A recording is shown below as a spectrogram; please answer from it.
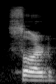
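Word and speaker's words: sword: जब W silent है स्वर्ड स्वर्ड means means तलवार एस डब्ल्यू ओ आर डी शॉर्ट सॉर्ट means तलवार डब्ल्यू के बाद जब ओ आया डब्ल्यू साइलेंट है डब्ल्यू आर ए पी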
